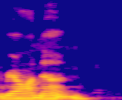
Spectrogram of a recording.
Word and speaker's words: Rhiannon: Hers is spelled R-I-H-A-N-N-A. Rihanna is spelled Ariannon. It's actually Rhiannon. R-H-A-N-N-O-N.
